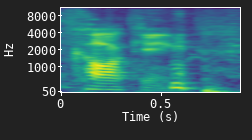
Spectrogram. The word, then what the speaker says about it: caulking: are talking talking about caulking or if you're around a 13 year old boy maybe just really emphasize that silent l like caulking but uh some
